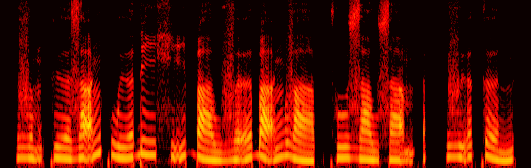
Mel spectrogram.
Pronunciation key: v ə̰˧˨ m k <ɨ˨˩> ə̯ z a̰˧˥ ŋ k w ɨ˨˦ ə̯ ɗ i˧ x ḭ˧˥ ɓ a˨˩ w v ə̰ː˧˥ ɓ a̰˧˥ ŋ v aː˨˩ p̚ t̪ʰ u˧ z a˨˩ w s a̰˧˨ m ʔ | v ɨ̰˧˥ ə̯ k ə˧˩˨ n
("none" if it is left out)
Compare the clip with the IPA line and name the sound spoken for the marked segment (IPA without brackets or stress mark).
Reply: ɨ˨˩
